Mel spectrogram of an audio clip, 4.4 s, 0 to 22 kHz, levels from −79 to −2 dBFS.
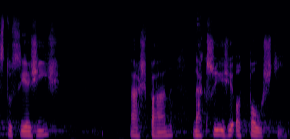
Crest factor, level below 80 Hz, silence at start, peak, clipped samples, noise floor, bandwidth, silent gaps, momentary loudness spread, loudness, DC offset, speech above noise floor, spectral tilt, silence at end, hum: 20 dB; under -90 dBFS; 0 s; -28 dBFS; under 0.1%; -77 dBFS; 16 kHz; none; 10 LU; -46 LUFS; under 0.1%; 30 dB; -3.5 dB/octave; 0.05 s; none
